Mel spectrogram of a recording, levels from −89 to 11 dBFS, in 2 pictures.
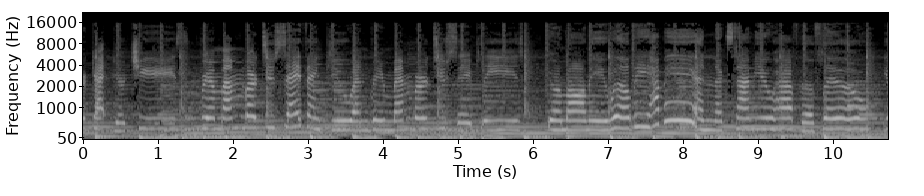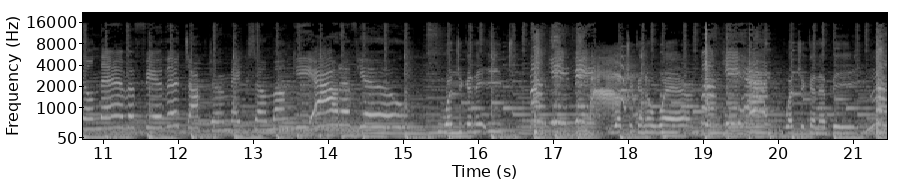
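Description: Nothing goes wrong here; there's no technical fault anywhere in the audio.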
